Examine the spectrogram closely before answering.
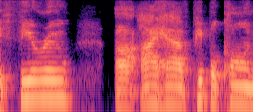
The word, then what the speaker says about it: Theroux: And it's pronounced thorough. Is that right? I'll go with thorough. I would say theoru.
